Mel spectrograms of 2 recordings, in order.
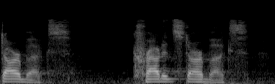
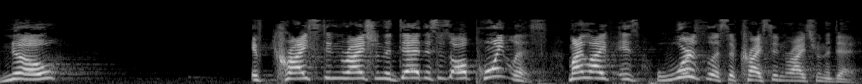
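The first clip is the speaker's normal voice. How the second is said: full-force shout, much higher and louder; screamed; 14 semitones higher, 15 dB louder than usual. Retold or imitated. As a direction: yell it out desperately in a crowded café. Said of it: "And I screamed".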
